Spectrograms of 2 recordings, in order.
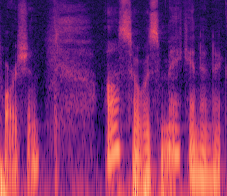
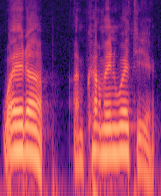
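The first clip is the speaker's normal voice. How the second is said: high, loud urgent holler; 12 semitones higher, 7 dB louder than usual. A narrator's reading. Jean Noël hollers after Alice leaving the house, urgent holler. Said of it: "Jean Noël hollered urgently".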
